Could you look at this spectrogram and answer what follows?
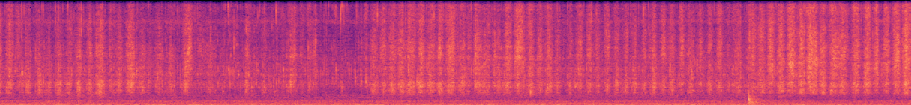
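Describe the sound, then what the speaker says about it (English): A crystal is scrubbed with soap and a brush, giving a continuous wet, rapid rubbing and swishing close by, with steady intensity throughout and a small clink partway through. "I'm not going to do too much more scrubbing because obviously it's going to take it a minute"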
